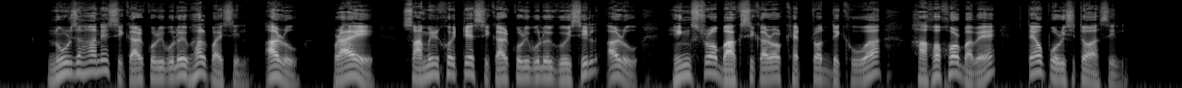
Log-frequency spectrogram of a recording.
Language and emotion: Assamese, neutral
